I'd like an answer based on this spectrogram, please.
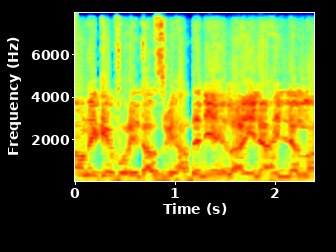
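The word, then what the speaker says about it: لا إله إلا الله: যদি বলেন লা ইলাহা লা এটা তিন আলিফ টানা এটা টানতে হবে কমপক্ষে এক আলিফ টানা ফরজ।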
